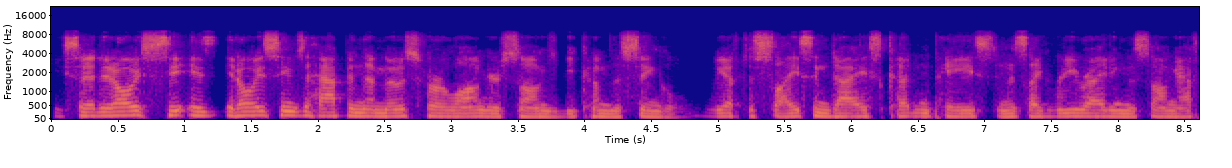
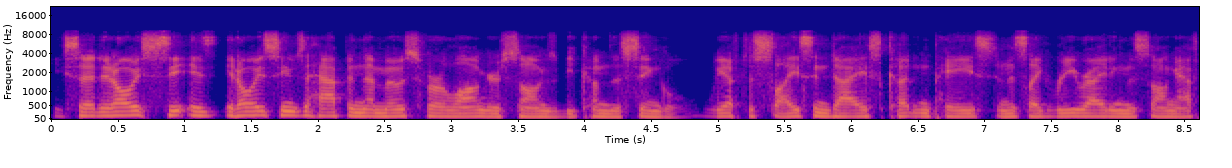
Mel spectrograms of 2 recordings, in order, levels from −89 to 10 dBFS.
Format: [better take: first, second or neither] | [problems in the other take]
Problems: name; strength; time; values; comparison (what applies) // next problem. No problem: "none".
second | garbled, watery; badly; nothing above 7.5 kHz; slightly in the second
